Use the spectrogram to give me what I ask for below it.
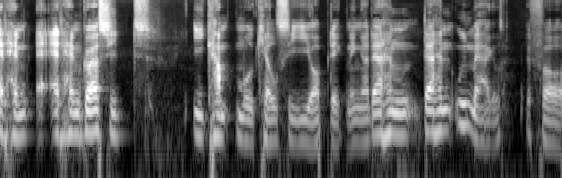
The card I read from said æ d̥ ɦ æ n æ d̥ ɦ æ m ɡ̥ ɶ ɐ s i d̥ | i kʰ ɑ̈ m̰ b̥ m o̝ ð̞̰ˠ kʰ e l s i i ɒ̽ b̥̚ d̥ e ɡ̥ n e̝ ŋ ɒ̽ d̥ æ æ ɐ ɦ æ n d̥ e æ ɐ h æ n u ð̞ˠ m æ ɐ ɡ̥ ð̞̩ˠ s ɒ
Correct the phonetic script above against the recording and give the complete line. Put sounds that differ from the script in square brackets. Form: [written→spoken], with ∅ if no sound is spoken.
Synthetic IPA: æ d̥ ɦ æ n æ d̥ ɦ æ [m→n] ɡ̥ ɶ ɐ s i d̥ | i kʰ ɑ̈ m̰ b̥ m o̝ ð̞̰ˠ kʰ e l s i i ɒ̽ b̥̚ d̥ e ɡ̥ n e̝ ŋ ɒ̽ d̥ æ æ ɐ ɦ æ n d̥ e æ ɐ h æ n u ð̞ˠ m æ ɐ ɡ̥ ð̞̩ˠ [s→f] ɒ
